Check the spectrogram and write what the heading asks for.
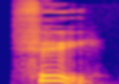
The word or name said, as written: fyge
